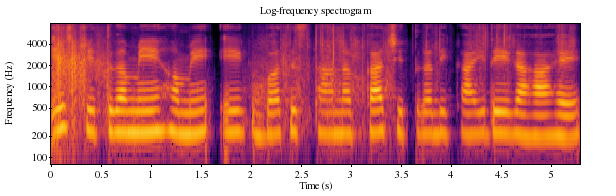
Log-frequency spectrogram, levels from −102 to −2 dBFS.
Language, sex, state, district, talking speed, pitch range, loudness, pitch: Hindi, female, Maharashtra, Gondia, 135 wpm, 220-230 Hz, -23 LUFS, 225 Hz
